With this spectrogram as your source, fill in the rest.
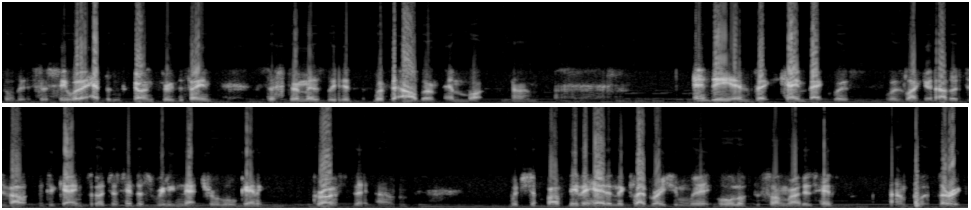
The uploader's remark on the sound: Phoned in to chat.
